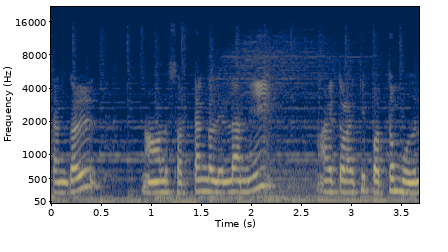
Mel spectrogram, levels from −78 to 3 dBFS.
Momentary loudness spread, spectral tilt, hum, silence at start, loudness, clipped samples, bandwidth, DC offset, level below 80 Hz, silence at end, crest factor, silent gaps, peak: 12 LU; -6 dB/octave; none; 0 s; -24 LUFS; under 0.1%; 15.5 kHz; under 0.1%; -38 dBFS; 0 s; 14 dB; none; -10 dBFS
